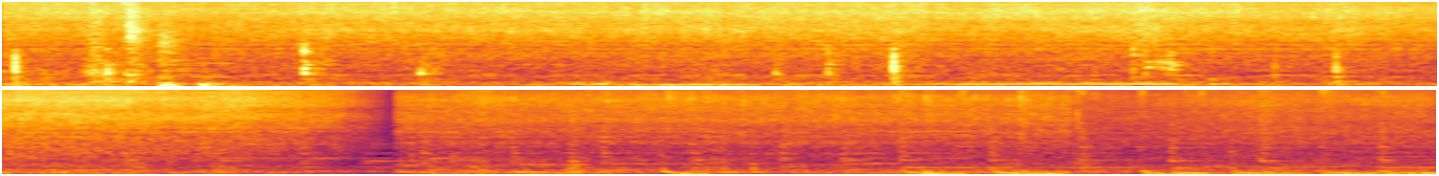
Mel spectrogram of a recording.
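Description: Chicken, beef and vegetables sizzling in a hot wok, with a wooden spatula stirring and knocking against the pan in sharp clicks. About nine seconds in, the sizzle drops suddenly to a quieter level and the clicks stop.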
